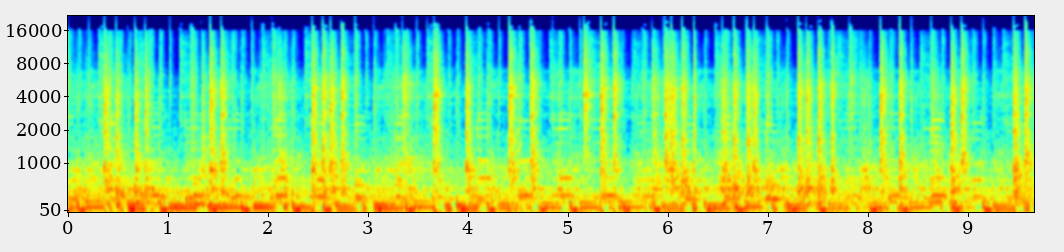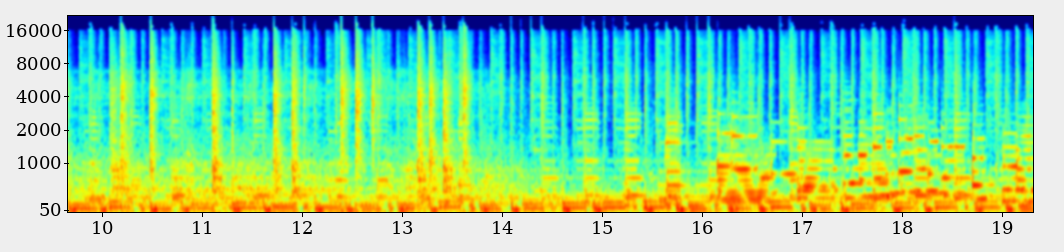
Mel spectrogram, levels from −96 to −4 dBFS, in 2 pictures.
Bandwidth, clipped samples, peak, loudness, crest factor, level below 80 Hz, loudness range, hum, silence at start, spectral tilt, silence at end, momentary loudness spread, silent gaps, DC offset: over 20 kHz; under 0.1%; -6 dBFS; -20 LUFS; 14 dB; -26 dBFS; 2 LU; none; 0 s; -5 dB/octave; 0 s; 4 LU; none; 0.9%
